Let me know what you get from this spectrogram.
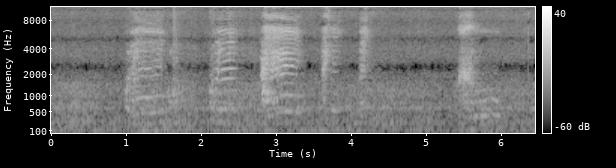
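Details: A domestic cat gives short, chirping meows in quick bursts, some fluttering and wavering, while watching a fly.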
